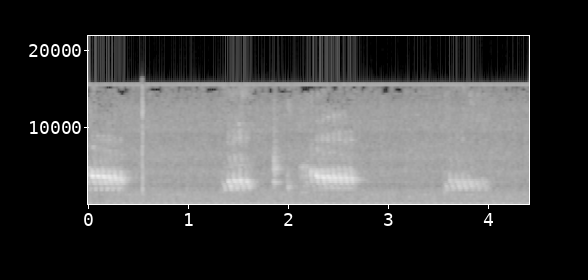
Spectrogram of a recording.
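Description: A bird chirping in short trilled bursts, four in the space of a few seconds, over a steady low hum.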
